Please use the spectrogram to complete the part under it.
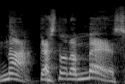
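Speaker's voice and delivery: put-on strong Italian accent. Retelling a man showing how not to wear a mask, in a Goomba Italian accent. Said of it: "doing his Goomba Italian thing".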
